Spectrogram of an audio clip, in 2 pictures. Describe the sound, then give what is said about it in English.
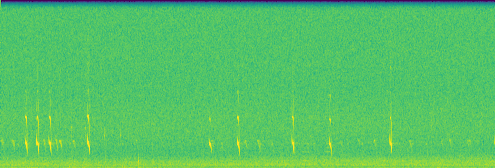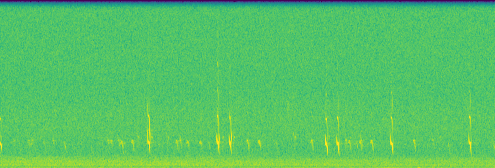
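A group of captive birds calls back and forth, with short, sharp, high-pitched notes popping up irregularly throughout over a steady low background rumble. No one speaks. “With a lot of the other captives responding here.”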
